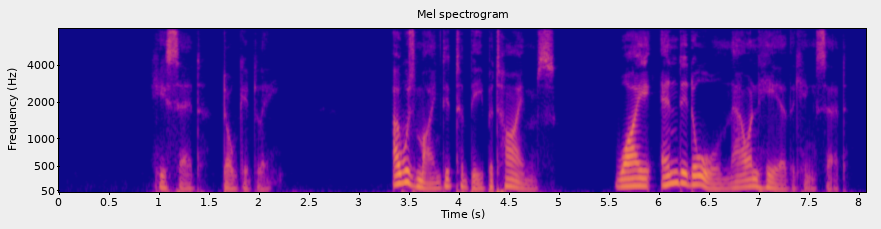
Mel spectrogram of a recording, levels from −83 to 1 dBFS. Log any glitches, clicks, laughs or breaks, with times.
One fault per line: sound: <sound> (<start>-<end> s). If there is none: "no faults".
no faults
